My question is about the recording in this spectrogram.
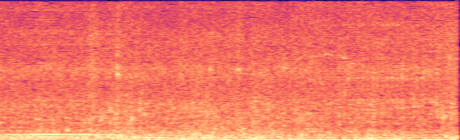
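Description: A small car's engine running low and steady, heard from inside the cabin as the car wades through deep floodwater.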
